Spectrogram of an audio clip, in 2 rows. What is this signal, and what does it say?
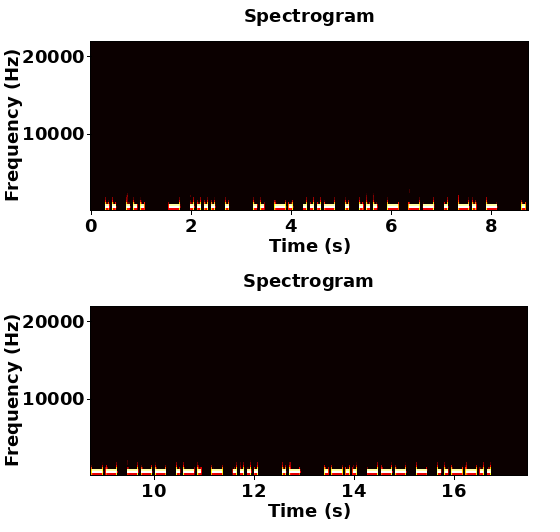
Morse code, heard as a keyed tone, about 17 wpm, 700 Hz. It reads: IS THE INVESTMENT WORTH A LOT?
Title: Sentences from Top 1000 Words - Review Part 4 - 17wpm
